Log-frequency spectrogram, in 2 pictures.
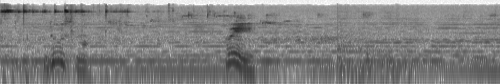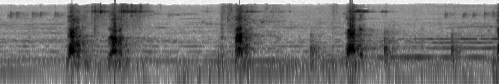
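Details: Barking from a fearful, runaway-prone female Cane Corso under evaluation in aggression tests after neighbour complaints; faint music and quiet at first, then five sharp, irregularly spaced barks crowd the second half.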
